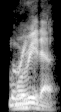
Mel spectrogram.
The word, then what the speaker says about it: Morita: reason uh Pat was what how do you pronounce his last name Ryan Pat Mor Morita Morita Pat Morita Morita he was nominated for an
